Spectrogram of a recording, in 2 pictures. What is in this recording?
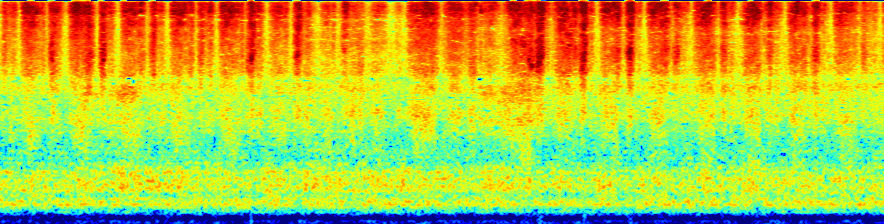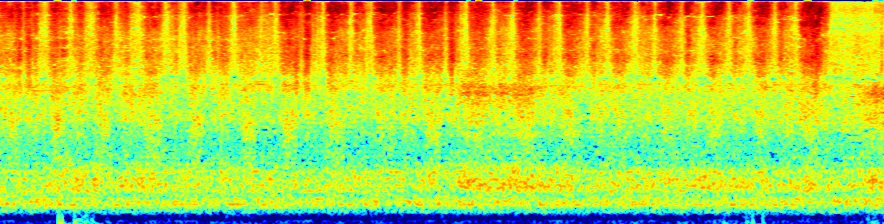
scratching body sound
sound, body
